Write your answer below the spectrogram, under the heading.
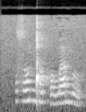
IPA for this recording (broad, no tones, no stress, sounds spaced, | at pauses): z ɔ ŋ͡ǃ ɤ h ɔ w a ŋ o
